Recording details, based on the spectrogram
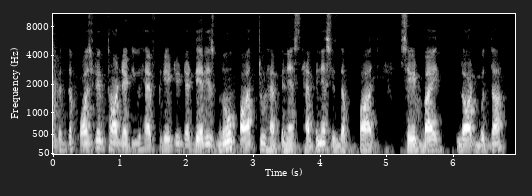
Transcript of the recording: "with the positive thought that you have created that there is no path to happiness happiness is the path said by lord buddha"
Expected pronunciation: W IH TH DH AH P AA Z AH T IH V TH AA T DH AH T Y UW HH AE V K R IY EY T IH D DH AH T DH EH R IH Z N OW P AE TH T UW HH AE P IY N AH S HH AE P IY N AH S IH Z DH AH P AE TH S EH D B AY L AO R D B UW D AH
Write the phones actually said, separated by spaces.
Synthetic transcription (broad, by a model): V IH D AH P AA Z AH T IH V T AA T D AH T Y UW HH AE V K R IY EY T IH D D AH T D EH R IH Z N OW P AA T T UW HH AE P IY N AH S HH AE P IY N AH S IH Z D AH P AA T S EH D B AY L AO R D B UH D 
